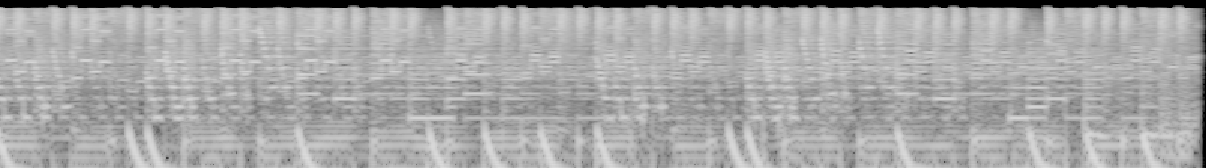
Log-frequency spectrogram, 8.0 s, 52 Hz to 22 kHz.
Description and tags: BAS-23022014 3 - Game Loop 4
Game Loops 1
You may use these loops freely if
you think they're usefull.
I made them in Nanostudio with the Eden's synths
(Loops also are very easy to make in nanostudio (=Freeware!))
I edited the mixdown afterwards with oceanaudio,
;normalise effect for maximum DB.
If you want to use them for any production or whatever
23-02-2014
game, music, sound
